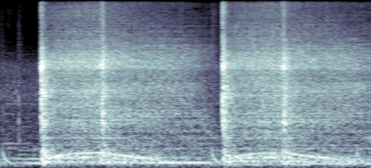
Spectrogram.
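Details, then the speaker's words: Project car with newly installed flexplate and torque converter: two short bursts of high whirring that spin up and coast down with no cranking; starter pinion doesn't reach the flywheel, an offset starter is needed. "doesn't reach the flywheel unfortunately"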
